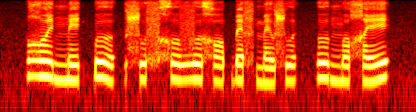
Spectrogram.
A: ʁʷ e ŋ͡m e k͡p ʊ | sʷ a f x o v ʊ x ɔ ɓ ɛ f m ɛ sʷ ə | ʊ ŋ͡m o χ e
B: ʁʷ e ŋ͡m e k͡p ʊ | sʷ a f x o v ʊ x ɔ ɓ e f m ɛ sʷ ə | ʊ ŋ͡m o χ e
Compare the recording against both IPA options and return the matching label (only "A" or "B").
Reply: A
